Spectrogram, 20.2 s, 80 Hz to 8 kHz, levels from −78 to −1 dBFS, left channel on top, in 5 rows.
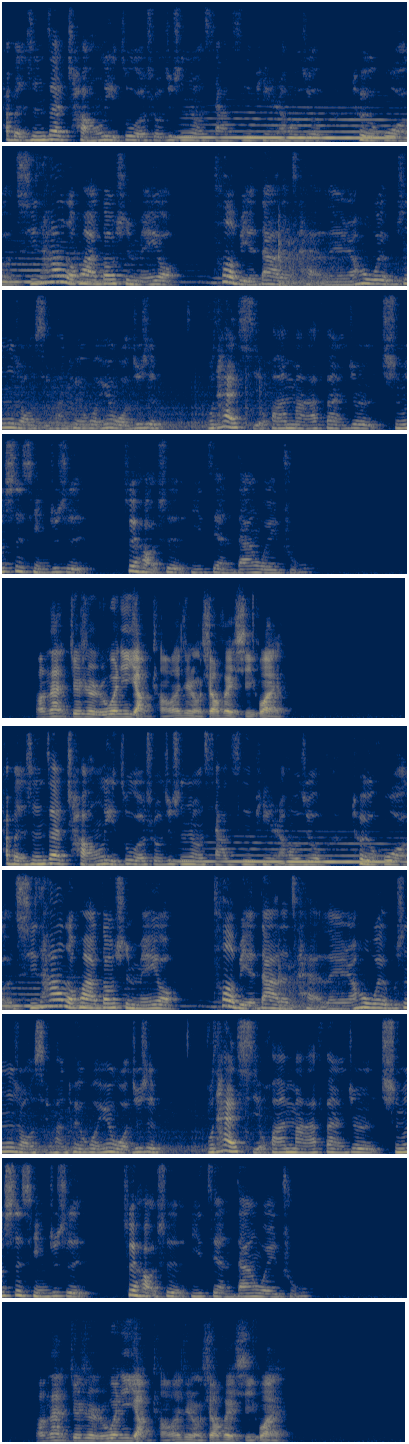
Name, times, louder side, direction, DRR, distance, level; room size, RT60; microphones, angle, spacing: voice 1, 0.0-3.2 3.5-5.7 6.2-9.7 10.2-13.0 13.4-15.2, right 3 dB, 50° right, 1.7 m, -34 dB
Thump thud, 1.6-5.7 6.1-10.8, left 1 dB, 15° left, 0.3 m, -37 dB
voice 2, 16.5-19.0, left 4 dB, 45° left, 1.4 m, -32 dB
9.5 x 6.0 x 3.3 m
head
